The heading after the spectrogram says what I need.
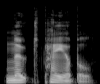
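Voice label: "note payable", British English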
